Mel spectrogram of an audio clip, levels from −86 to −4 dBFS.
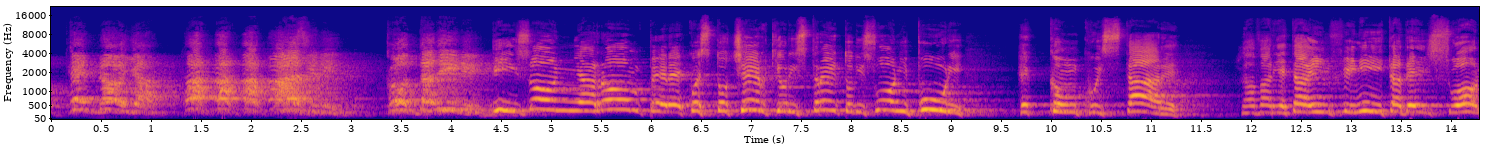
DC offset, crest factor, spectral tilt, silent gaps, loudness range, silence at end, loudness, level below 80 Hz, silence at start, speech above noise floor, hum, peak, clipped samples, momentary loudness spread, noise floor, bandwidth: under 0.1%; 16 dB; -2.5 dB/octave; none; 3 LU; 0 s; -26 LUFS; -82 dBFS; 0 s; 20 dB; none; -10 dBFS; under 0.1%; 9 LU; -45 dBFS; 15.5 kHz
